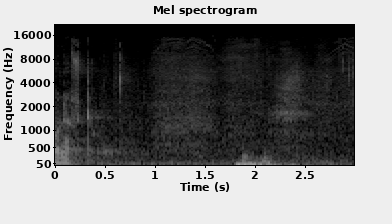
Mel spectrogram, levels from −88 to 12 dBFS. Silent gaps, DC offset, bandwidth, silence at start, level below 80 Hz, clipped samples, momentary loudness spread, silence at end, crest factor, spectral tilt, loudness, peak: none; under 0.1%; 16 kHz; 0 s; -46 dBFS; under 0.1%; 10 LU; 0 s; 18 dB; -4 dB/octave; -48 LUFS; -24 dBFS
